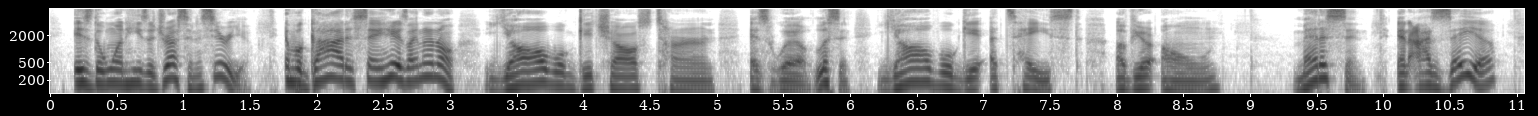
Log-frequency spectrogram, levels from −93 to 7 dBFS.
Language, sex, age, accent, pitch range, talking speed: English, male, 20-39, American, 125-205 Hz, 200 wpm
